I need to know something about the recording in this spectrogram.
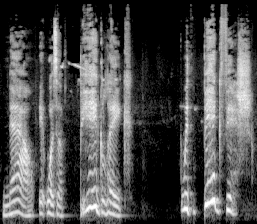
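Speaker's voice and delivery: ordinary delivery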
